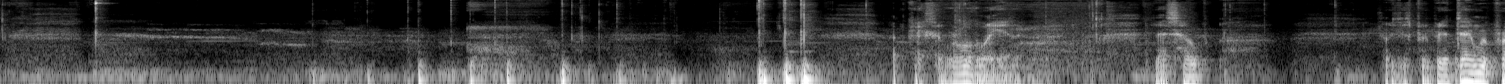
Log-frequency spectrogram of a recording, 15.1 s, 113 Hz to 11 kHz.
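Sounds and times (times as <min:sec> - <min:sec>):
lock pick clicking and scraping: 0:00.9 - 0:01.1, 0:03.1 - 0:08.2.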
